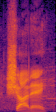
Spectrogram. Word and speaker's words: Schade: I keep mispronouncing his name, I apologize. It is Schade, with the emphasis on the first syllable.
